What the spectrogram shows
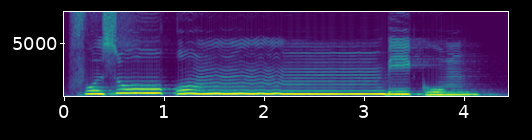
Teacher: Karena ada tanwin dhammah yang ketemu sama huruf ba, maka tanwin dhammah ini yang bunyinya an, bunyi nun sukun, diganti jadi bunyi mim sukun, jadi sambil ada dengungannya, jadi tahan dulu. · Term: iklab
